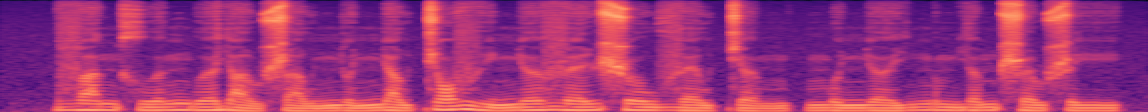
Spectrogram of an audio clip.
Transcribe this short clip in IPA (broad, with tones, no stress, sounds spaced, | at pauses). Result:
v a˧ n x u˧˥ ə̯ ŋ u˧˥ ə̯ j a˨˩˨ w ʂ a˨˩˨ w ɲ ɔ˨˩˨ ɲ a˨˩˦ w c ɔ˧˥ v i˨˩˨ ɲ əː˧˥ v ɛ˧˥ j ʂ o˧ w v ɛ˨˩ w c ə˨˩˨ m | m o˨˩ ɲ əː˨˩˦ j ŋ ə˧ m j ə˧˥ m ʂ ə˨˩ w ʂ i˨˩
